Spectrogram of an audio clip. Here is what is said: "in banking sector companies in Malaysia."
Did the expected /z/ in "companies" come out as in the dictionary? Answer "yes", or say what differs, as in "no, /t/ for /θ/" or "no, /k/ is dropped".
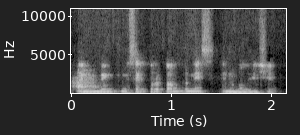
no, /s/ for /z/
